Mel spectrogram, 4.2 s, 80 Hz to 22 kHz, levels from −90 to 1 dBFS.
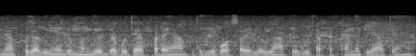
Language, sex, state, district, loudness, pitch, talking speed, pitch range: Hindi, male, Bihar, Araria, -28 LUFS, 105 Hz, 290 wpm, 100-110 Hz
